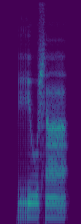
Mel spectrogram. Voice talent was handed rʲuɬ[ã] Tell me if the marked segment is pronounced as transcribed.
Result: yes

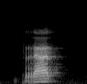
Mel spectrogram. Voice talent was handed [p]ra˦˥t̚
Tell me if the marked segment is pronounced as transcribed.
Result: yes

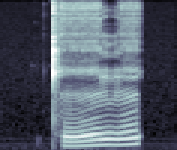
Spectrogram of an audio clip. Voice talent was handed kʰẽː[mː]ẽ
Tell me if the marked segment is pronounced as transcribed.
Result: no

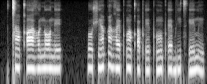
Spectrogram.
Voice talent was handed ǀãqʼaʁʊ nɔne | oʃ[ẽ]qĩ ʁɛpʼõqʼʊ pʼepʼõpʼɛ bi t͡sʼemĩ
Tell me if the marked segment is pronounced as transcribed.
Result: yes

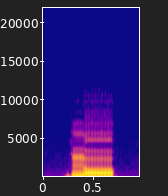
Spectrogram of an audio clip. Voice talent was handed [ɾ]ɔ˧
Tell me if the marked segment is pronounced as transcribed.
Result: no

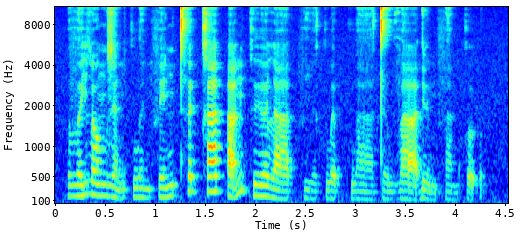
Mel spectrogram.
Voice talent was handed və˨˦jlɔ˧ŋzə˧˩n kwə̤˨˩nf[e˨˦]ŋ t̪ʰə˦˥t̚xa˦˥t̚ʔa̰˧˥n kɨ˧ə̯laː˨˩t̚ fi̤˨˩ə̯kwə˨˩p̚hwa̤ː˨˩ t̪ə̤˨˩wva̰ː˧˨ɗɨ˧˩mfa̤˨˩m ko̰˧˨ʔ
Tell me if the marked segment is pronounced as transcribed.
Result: yes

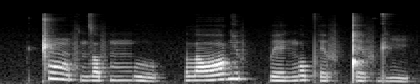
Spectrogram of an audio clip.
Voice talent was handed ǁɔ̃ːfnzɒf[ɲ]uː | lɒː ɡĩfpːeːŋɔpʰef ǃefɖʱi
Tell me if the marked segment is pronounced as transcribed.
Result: no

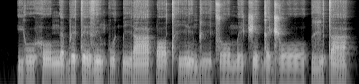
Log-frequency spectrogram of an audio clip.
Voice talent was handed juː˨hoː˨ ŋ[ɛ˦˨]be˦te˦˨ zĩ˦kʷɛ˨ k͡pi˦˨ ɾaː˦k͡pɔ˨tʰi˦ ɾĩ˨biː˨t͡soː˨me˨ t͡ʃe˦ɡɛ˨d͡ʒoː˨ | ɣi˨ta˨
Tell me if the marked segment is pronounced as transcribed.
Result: no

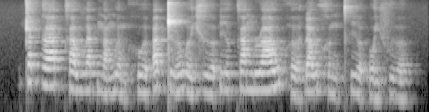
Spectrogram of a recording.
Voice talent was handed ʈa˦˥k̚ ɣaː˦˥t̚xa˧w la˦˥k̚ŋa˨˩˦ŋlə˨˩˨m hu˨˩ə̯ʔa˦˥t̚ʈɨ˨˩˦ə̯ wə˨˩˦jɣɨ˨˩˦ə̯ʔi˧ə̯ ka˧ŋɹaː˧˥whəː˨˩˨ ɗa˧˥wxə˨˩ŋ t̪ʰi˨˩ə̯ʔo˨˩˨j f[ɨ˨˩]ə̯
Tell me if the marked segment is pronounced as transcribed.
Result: yes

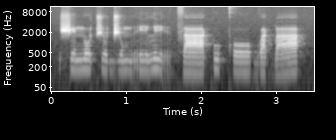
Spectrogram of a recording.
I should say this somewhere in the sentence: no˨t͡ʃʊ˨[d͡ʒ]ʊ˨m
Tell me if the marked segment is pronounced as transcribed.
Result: yes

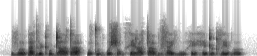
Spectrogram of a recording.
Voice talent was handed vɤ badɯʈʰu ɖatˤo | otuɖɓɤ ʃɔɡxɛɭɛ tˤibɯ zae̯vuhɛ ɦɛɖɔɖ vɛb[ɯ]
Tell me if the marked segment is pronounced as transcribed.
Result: no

